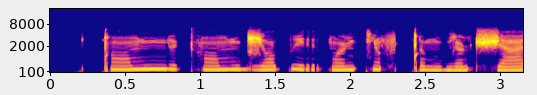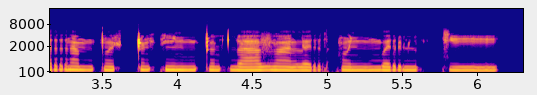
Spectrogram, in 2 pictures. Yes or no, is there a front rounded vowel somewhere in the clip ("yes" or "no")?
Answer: yes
